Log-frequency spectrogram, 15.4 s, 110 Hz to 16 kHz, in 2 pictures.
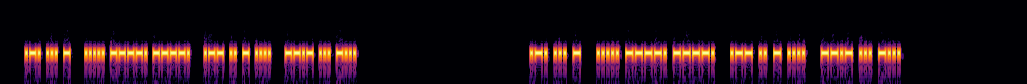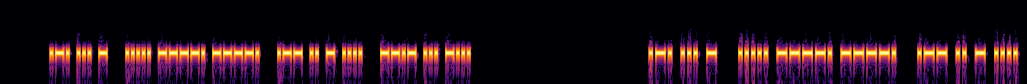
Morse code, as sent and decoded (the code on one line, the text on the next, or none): .-. ... - / ..... ----. ----. / .-- .. - .... / --.- ... -... / .-. ... - / ..... ----. ----. / .-- .. - .... / --.- ... -... / .-. ... - / ..... ----. ----. / .-- .. - .... / --.- ... -... / .-. ... - / ..... ----. ----. / .-- .. - ....
RST 599 WITH QSB RST 599 WITH QSB RST 599 WITH QSB RST 599 WITH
